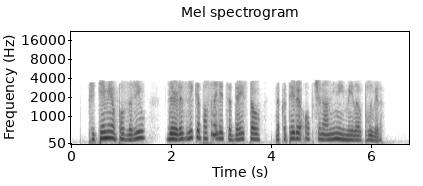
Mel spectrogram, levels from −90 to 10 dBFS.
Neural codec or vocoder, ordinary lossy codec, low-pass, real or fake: codec, 16 kHz in and 24 kHz out, 0.4 kbps, LongCat-Audio-Codec, fine tuned four codebook decoder; MP3, 24 kbps; 3.6 kHz; fake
